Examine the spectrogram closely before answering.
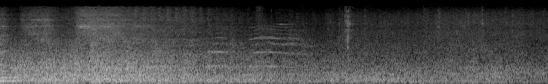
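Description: An elevated metro train in Chicago rattles loudly along its rails, a dense clattering roar with brief metallic squeals, gradually easing as it passes overhead.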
